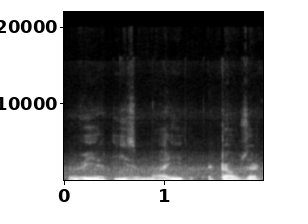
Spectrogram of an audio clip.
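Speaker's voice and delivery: extremely slow dictation; slow example. Shown as a demonstration. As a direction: drag each word for copying. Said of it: "example sentence said slowly". (बहुत धीमे बोलना)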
